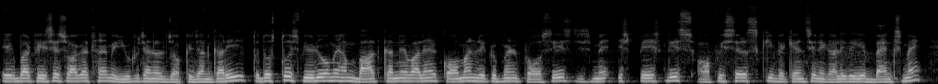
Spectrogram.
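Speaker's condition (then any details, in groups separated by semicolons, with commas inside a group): No condition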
